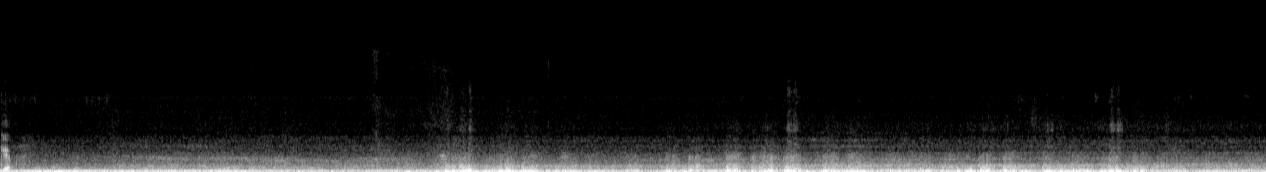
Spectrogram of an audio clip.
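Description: Train running on rails, heard from on board: a steady rumble that turns into busier wheel-and-track clatter about six seconds in.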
